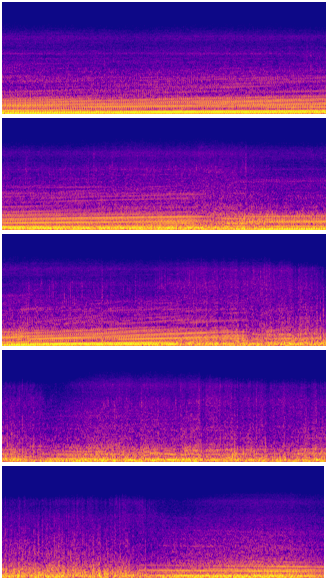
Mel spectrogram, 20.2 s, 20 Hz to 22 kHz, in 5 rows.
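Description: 2001 Suzuki SV650's 90-degree V-twin accelerating hard through the gears. The engine note climbs, drops at an upshift about six and a half seconds in, and climbs again to a second shift near ten seconds. It then runs on with a rougher, noisier note that rises again near the end.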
